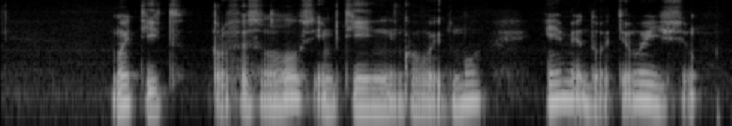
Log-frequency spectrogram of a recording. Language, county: Lithuanian, Vilnius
